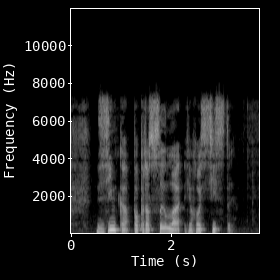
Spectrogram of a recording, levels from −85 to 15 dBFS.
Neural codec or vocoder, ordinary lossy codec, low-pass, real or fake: none; Opus, 64 kbps; 7.2 kHz; real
